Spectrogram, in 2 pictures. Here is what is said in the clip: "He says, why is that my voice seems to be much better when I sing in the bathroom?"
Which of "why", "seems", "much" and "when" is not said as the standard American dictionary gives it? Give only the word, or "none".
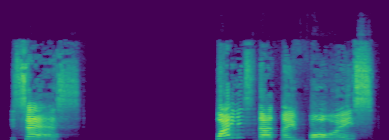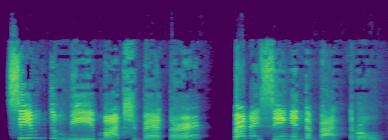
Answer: seems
